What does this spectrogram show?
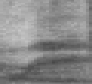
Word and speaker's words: Jorge: I hate when people call him George Masvidal. That drives me nuts. No, it's Jorge, man.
